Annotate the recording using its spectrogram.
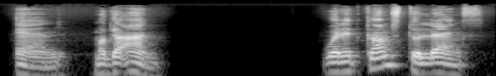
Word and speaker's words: magaan: Magaan. Magaan. Magaan is spelled as M-A-G-A-A-N.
